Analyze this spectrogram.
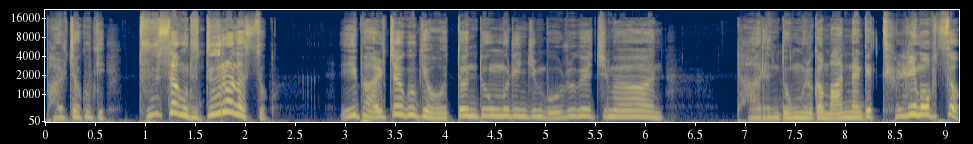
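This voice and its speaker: On a very clean recording with a silent background, a woman does a put-on character voice at a medium pitch. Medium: read story. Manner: slow, musing.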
